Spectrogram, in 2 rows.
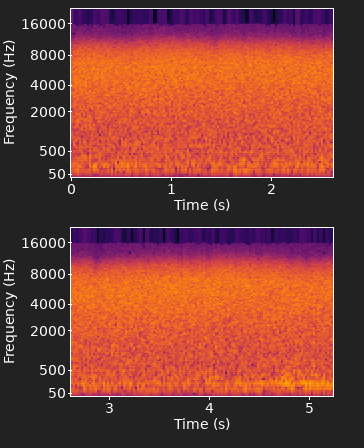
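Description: Steady FM receiver hiss on a National RF-B30 portable radio as the distant station's signal fades into the noise over sporadic-E propagation. Almost nothing of the music is left.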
